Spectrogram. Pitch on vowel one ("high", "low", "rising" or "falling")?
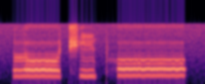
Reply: low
